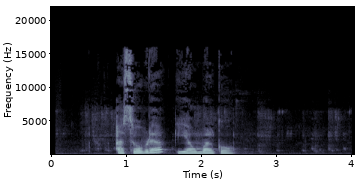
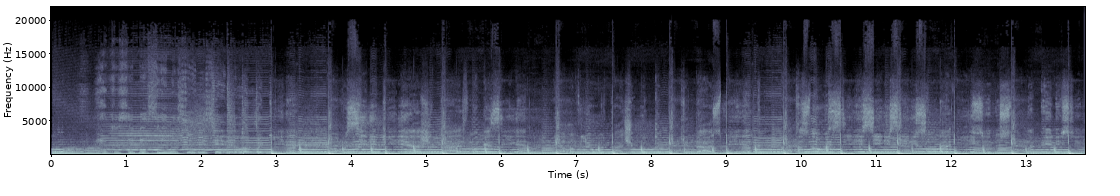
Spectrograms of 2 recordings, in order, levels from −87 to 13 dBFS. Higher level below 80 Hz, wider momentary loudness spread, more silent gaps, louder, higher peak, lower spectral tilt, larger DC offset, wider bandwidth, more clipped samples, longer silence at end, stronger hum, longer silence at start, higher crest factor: second, -58 dBFS vs -12 dBFS; first, 11 LU vs 4 LU; neither; second, -20 LUFS vs -11 LUFS; about the same, -2 dBFS vs 0 dBFS; about the same, -5 dB/octave vs -6 dB/octave; neither; first, 16 kHz vs 13.5 kHz; neither; first, 1.55 s vs 0 s; neither; first, 0.9 s vs 0 s; first, 20 dB vs 10 dB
